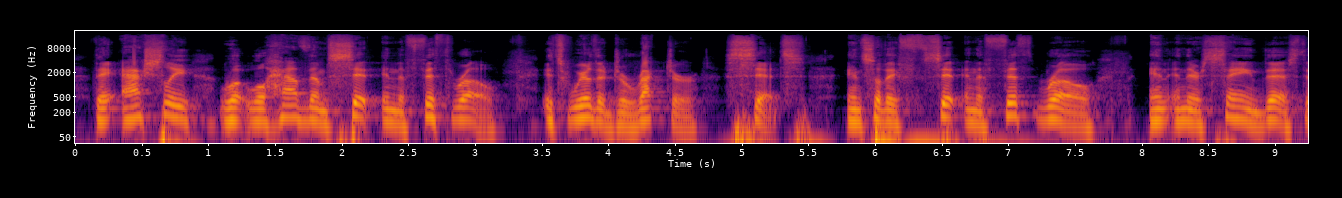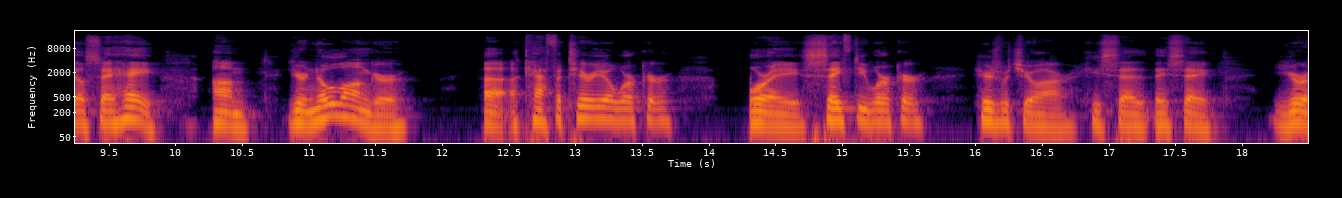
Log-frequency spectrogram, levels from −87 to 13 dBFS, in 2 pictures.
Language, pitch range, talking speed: English, 90-125 Hz, 165 wpm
